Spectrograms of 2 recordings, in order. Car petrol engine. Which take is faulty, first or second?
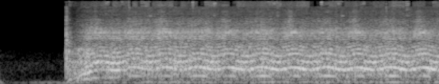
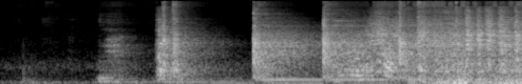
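first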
